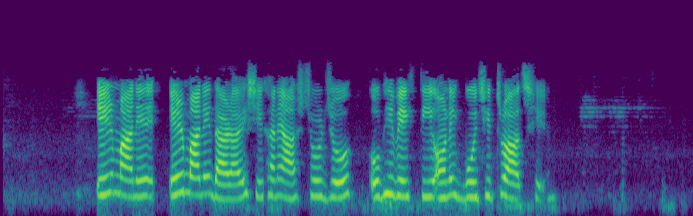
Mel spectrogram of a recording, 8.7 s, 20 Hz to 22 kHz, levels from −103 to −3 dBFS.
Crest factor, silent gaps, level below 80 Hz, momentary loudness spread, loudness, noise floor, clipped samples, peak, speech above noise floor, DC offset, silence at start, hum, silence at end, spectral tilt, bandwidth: 20 dB; none; -72 dBFS; 10 LU; -19 LUFS; -69 dBFS; under 0.1%; -2 dBFS; 49 dB; under 0.1%; 1.2 s; none; 1.75 s; -3 dB/octave; 7.6 kHz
